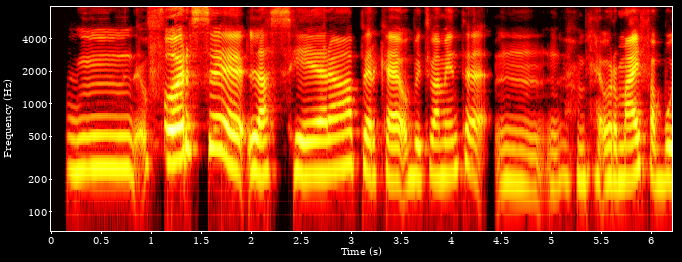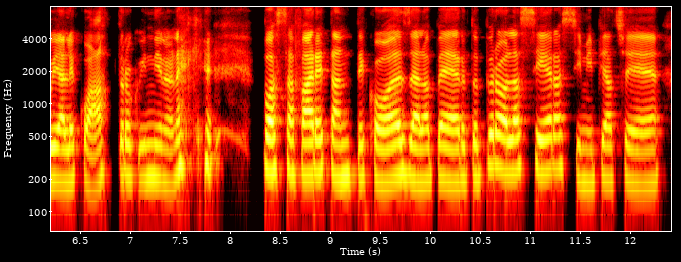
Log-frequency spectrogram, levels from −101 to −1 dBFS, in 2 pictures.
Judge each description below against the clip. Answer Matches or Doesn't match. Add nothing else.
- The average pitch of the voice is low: Doesn't match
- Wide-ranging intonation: Doesn't match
